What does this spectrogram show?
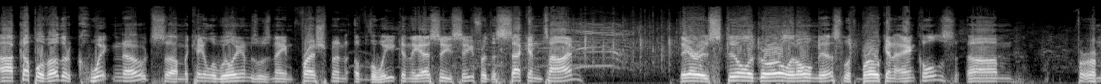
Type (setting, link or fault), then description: setting, busy venue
